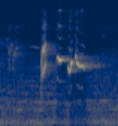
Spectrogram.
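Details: Sooty-headed bulbul (kutilang) singing gacor, meaning vigorous nonstop song, used as a lure to call rivals: one short bubbly phrase, a sharp upswept note followed by quick liquid whistled notes falling away, over a quiet low hum.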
